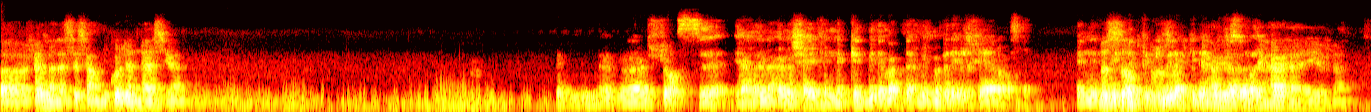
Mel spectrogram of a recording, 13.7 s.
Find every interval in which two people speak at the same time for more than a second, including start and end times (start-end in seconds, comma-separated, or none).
11.0-12.6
